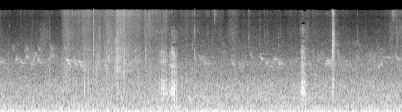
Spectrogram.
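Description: Outdoor bird ambience: faint, short chirps from small birds repeat over a low steady rumble, with a few brief sharp sounds about three and a half and six seconds in.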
